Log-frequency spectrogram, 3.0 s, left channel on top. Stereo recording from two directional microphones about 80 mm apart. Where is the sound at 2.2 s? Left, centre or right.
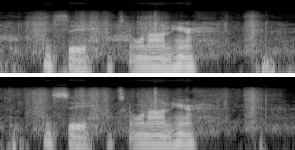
Right.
